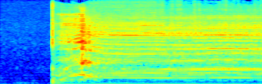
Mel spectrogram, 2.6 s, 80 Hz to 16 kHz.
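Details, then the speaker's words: Old electric turbo oil scavenge pump bench-tested drawing 5W-30 oil; steady high electric whine with buzzy edge, flows more than the new pump but far louder. "it definitely flows more but boy it's way louder"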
